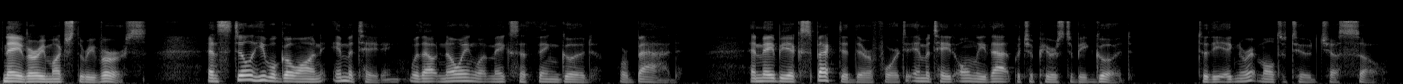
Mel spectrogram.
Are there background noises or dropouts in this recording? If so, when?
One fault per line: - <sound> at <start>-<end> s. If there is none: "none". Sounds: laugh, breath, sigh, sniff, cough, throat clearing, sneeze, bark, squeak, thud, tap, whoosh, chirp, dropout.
none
